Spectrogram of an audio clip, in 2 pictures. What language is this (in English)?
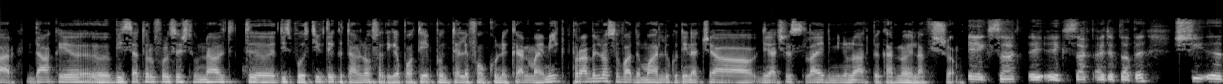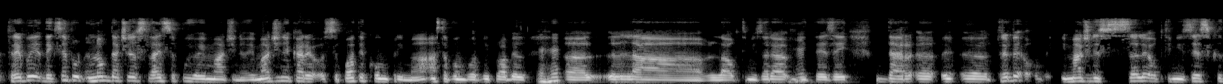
Romanian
